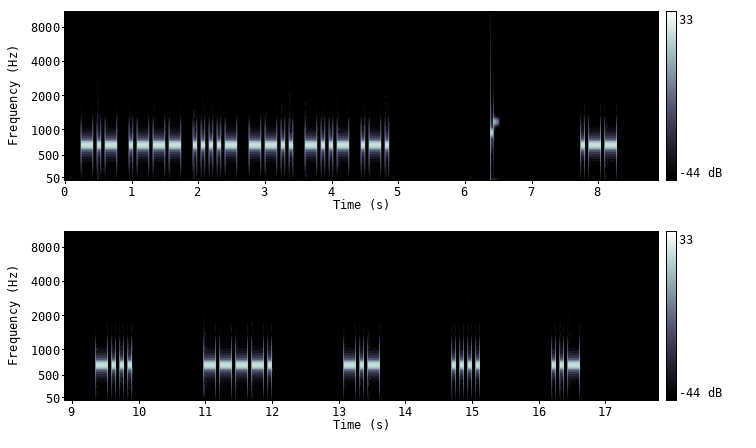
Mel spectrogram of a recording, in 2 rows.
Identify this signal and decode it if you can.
Morse code, heard as a keyed tone, about 20 wpm, spaced as for 10 wpm, 700 Hz. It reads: KJ4ZXR WB9KHU
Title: USA Call Signs - 6 Characters - 6x Character Spacing - 20wpm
